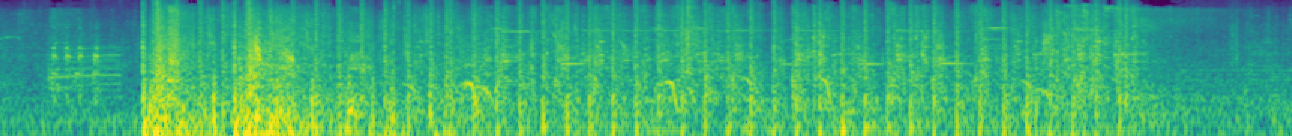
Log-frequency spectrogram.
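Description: A machine gun rattles off a long, rapid burst.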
